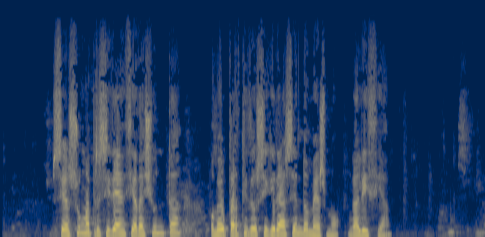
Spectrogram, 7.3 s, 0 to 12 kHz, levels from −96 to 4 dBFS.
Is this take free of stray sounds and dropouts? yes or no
yes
